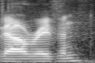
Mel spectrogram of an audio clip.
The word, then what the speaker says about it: Valraven: When have I ever pronounced it differently than Valraven? I've always said it as Valraven.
